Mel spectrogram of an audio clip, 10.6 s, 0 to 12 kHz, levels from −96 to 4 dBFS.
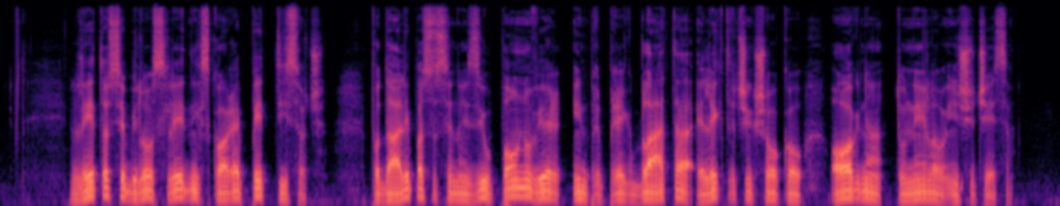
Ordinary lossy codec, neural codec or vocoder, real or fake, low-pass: Opus, 64 kbps; none; real; 10.8 kHz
